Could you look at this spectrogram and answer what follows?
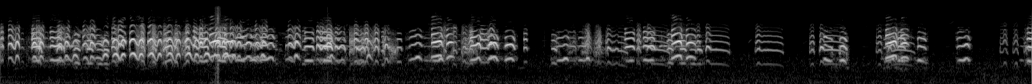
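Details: Bar-tailed godwits open with a dense, overlapping chatter of nasal calls. The calling then thins into scattered, separate upward-flicked notes with growing silences between them.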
